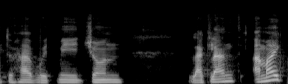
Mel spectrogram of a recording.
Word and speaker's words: Laughland: I'm very happy to have with me John laand I might pronouncing your surname correctly loand yes you are yes loand yeah loand you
